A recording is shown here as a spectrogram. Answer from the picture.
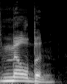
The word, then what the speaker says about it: Melbourne: In Australia, remember, we shorten everything. – Yeah. – Mm-hmm. So Melbourne is Melbourne.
